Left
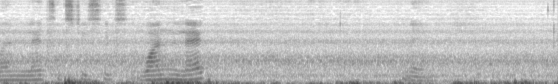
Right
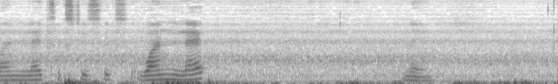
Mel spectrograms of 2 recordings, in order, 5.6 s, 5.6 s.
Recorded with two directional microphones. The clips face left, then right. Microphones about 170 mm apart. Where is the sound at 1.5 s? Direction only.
45° right (ahead or behind).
